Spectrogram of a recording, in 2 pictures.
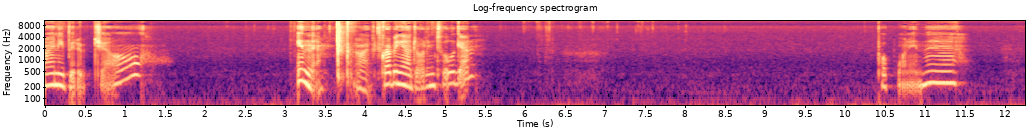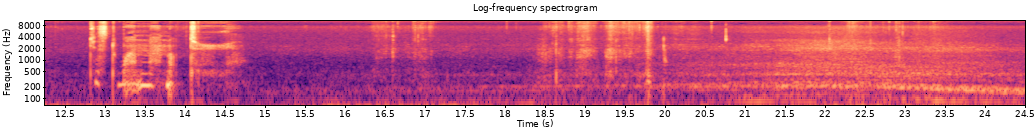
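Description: A small metal tool taps and clicks lightly against a hard false nail.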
